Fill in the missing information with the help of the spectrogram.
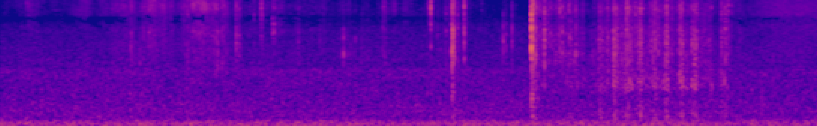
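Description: Foil food pouch being torn open and its crinkly mouth pulled apart: a sharp snap about four seconds in, then a second and a half of dense crinkling, over a low steady rumble.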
